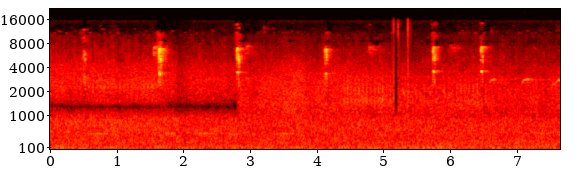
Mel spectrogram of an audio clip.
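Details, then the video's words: Downy woodpecker calling: short, sharp, high single notes, about six in under eight seconds at uneven gaps of roughly one second, over a faint steady background hiss. "SOUND OF A DOWNY WOODPECKER"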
